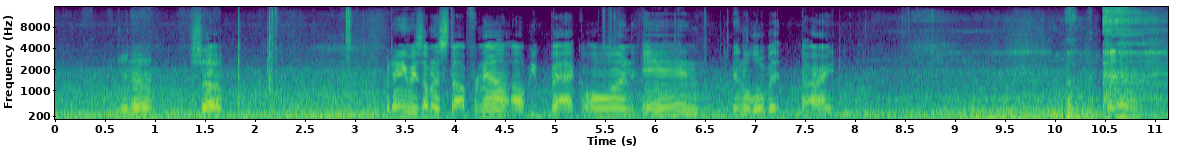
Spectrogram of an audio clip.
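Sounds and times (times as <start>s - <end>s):
steady low engine-like rumble: 0.0s - 11.1s
speech: 0.6s - 1.9s, 3.3s - 8.0s, 10.6s - 11.0s
person coughing harshly: 10.0s - 11.1s.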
